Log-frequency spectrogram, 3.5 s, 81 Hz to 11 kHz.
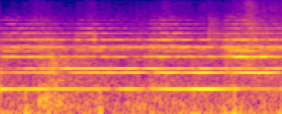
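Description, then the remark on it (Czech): Church bells ring out from the belfry of the Gothic Church of the Visitation of the Virgin Mary and St. Procopius in Hvožďany, a belfry standing apart from the church and built after 1691. Rich, sustained tones overlap and hum steadily, with fresh strikes layering in. Moderately loud and resonant, with no voices present. “Jednou z nich je, že zvonice je umístěna mimo hlavní kostel a byla postavena až po roce 1691.”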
